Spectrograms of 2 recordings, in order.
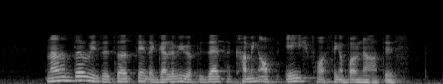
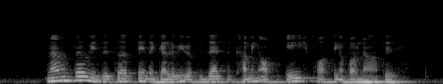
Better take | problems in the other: first | room echo; dies away in 0.4 s

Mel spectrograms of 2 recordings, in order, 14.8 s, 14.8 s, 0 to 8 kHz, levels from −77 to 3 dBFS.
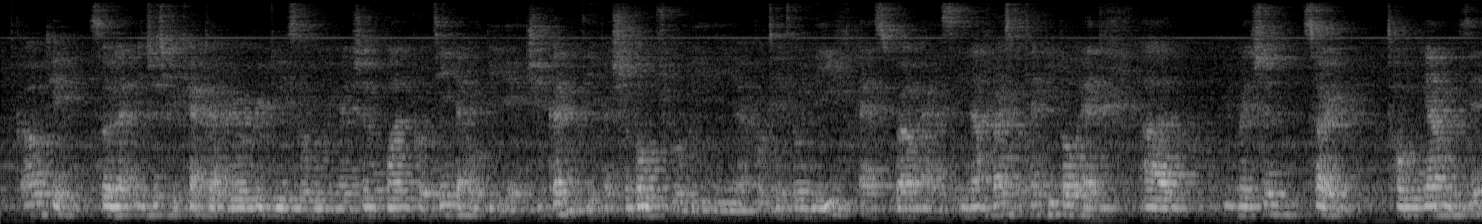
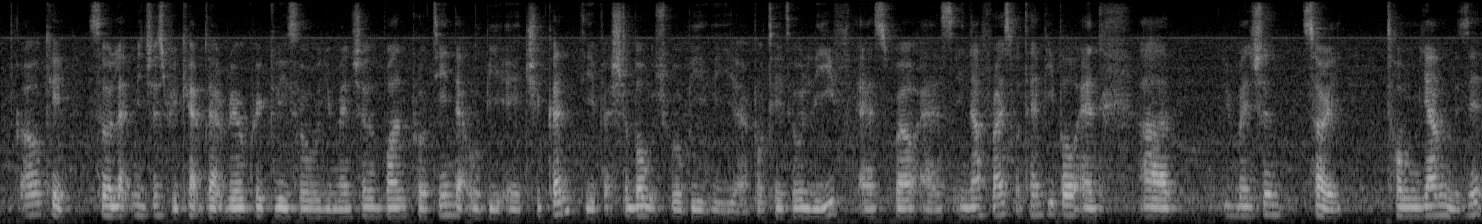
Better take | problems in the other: second | room echo; dies away in 1.1 s

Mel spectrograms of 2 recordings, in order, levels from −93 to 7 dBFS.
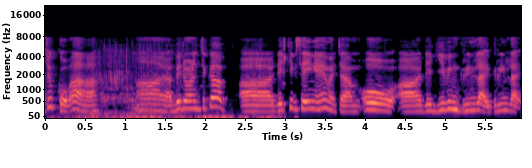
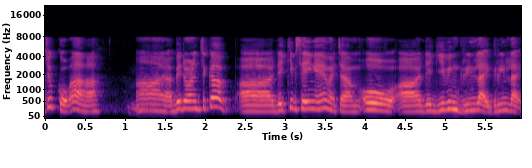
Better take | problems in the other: second | noise reduction (classical method spectral subtraction)

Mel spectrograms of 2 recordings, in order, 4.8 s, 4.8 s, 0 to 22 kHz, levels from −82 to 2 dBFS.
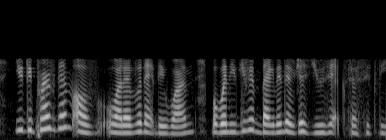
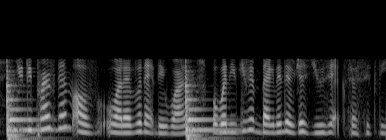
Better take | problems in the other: first | background sound (Bowed string instrument); 1 dB below the speech

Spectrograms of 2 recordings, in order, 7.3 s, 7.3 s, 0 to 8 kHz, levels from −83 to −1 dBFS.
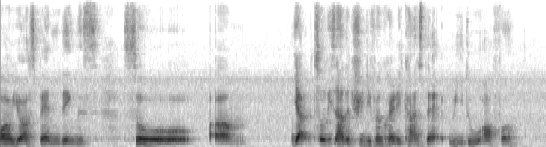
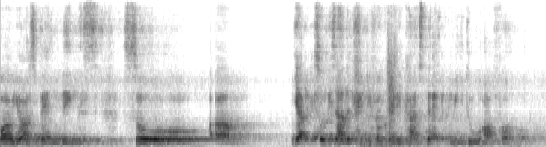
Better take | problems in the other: first | noise reduction (neural separator model SepFormer DNS4)

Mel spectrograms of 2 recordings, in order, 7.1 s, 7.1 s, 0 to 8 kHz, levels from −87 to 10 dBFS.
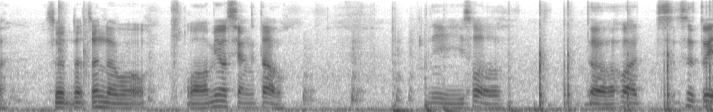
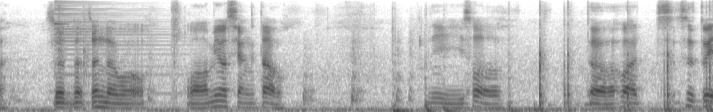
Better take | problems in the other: first | background sound (Acoustic guitar); 20 dB below the speech

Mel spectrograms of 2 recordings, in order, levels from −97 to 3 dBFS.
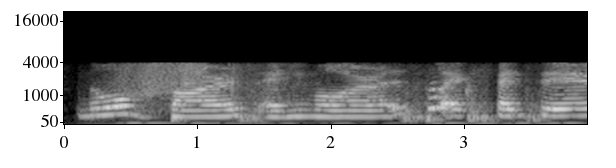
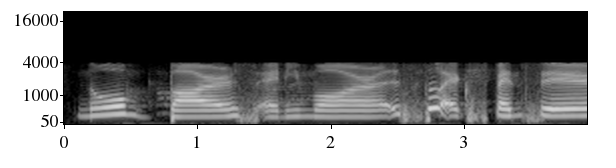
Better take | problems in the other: second | background sound (Whoosh, swoosh, swish); 19 dB below the speech // room echo; dies away in 0.2 s

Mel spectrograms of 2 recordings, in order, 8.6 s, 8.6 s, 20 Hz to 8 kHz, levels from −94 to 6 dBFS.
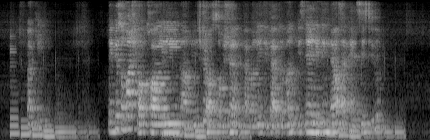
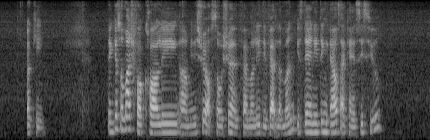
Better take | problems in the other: second | noise reduction (neural separator model SepFormer DNS4)

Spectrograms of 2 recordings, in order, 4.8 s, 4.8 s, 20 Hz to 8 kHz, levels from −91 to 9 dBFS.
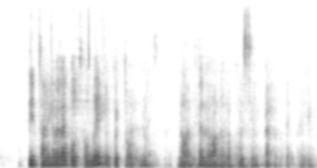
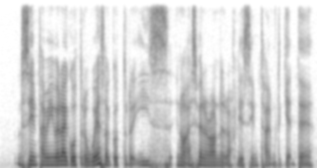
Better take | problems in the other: second | noise reduction (neural mask model DeepFilterNet 3)

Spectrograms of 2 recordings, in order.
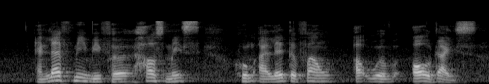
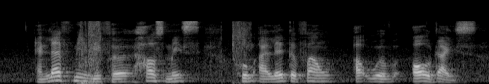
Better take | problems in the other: first | background sound (Tearing); 19 dB below the speech

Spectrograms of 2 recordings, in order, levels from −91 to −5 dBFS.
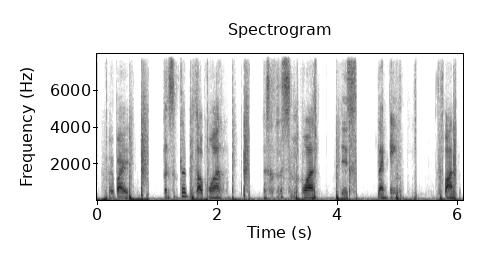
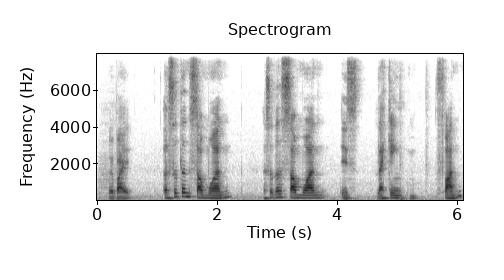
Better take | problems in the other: second | noise reduction (neural diffusion model UNIVERSE++)

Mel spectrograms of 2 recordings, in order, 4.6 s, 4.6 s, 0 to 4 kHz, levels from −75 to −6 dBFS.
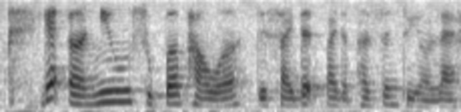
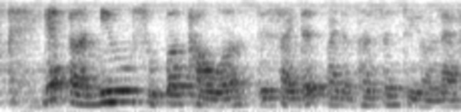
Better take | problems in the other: first | room echo; dies away in 0.7 s

